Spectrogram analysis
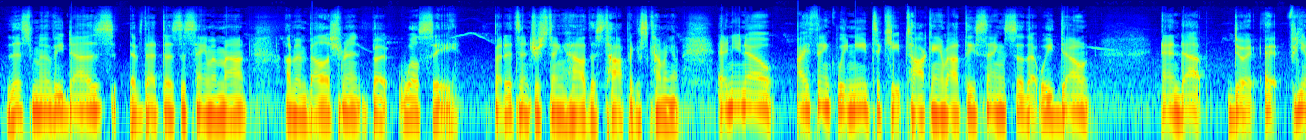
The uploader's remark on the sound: podcasts live from Café Anyway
